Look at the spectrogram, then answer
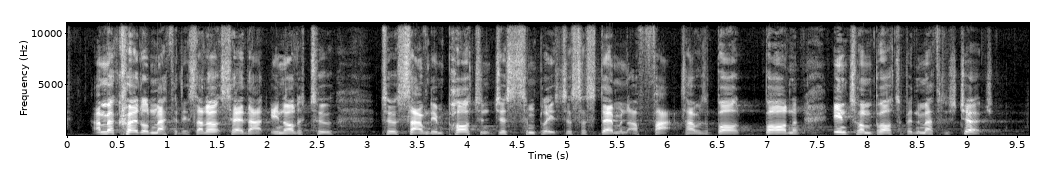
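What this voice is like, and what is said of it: Yorkshire English accent. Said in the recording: “this is a Yorkshire accent”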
